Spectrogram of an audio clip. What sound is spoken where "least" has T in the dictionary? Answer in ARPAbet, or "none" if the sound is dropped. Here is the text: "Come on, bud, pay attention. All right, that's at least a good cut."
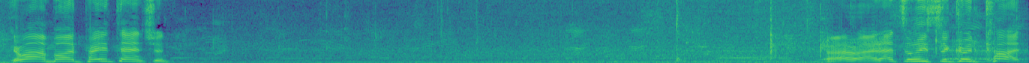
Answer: T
